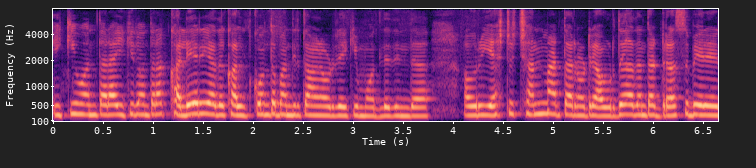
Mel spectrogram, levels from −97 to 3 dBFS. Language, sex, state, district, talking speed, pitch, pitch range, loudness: Kannada, female, Karnataka, Belgaum, 45 wpm, 250 Hz, 235-265 Hz, -16 LUFS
